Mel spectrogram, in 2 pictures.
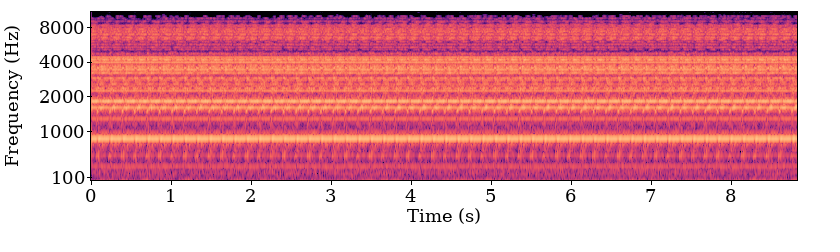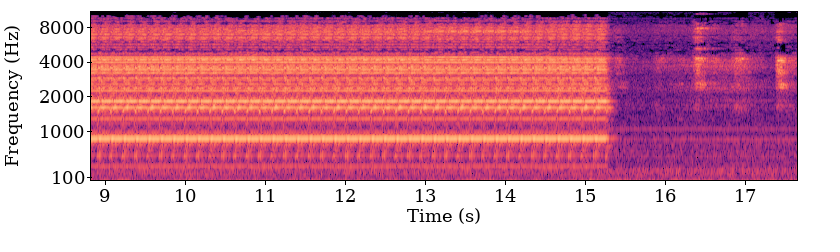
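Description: Loud, steady, rapidly pulsing electronic buzz that stops abruptly; the normal knocking drone of an MRI scanner during a scan.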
